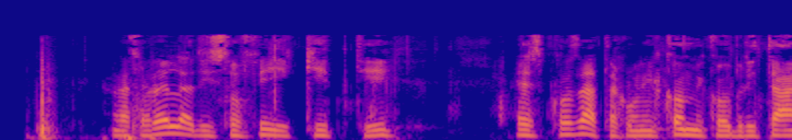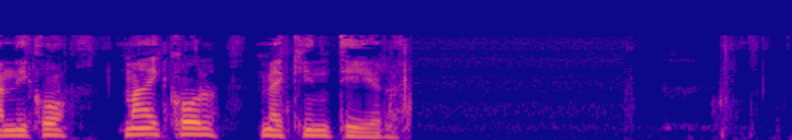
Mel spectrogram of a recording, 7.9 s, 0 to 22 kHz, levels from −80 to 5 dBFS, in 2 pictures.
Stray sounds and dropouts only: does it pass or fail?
pass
